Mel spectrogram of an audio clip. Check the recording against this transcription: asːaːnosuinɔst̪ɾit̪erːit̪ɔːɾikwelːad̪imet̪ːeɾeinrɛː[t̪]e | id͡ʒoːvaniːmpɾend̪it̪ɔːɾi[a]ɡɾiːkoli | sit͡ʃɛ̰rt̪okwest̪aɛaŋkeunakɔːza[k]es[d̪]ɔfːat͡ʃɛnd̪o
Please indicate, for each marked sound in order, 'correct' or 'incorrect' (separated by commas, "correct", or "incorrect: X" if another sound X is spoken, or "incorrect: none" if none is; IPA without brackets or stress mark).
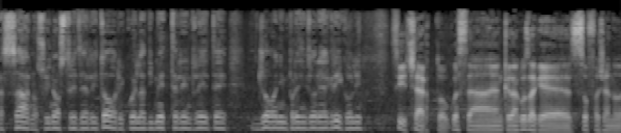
correct, correct, correct, incorrect: t̪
